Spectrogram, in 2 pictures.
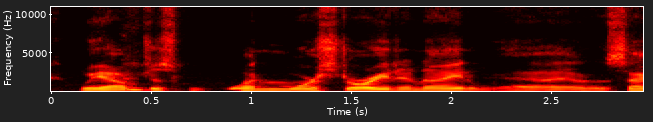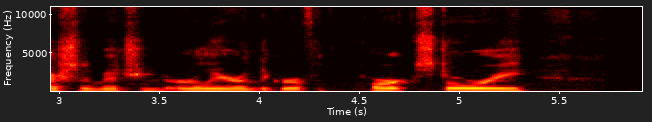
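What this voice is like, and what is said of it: Congested voice from a cold. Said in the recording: “are we both having trouble talking tonight? ... I've got a bit of a cold. My sinuses are kind of working overdrive here, so it is hard to get the words out.”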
